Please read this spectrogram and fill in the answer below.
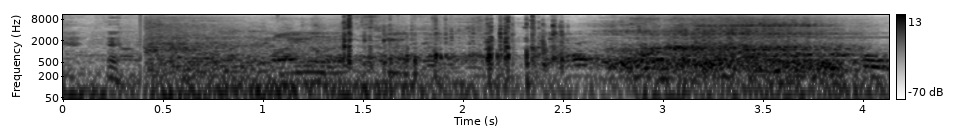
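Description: Handheld camera being jostled and rubbed as it is carried: a quick run of knocks followed by a scraping rustle, over a steady low rumble of wind on the microphone and crowd voices.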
